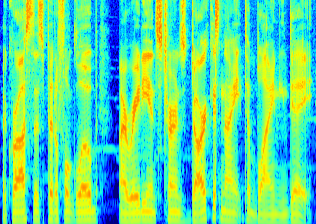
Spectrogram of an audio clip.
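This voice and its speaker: A man's voice: on the low side, fairly even intonation, moderate pace, dry recording, close to an everyday voice. A man voicing a proud, vengeful celestial dragon in grandiose, florid storybook narration. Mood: proud, awed. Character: proud, vengeful celestial star-forging dragon held captive.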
